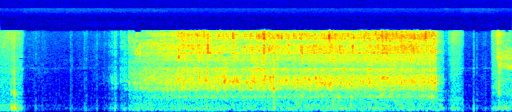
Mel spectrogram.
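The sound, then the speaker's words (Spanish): A brown-water river flowing along the shade of trees: its steady, bubbling rush swells in after a brief quiet start, flows evenly for several seconds at moderate loudness, then drops away abruptly; no voices. “El río de aguas marrones corría bordeando por la sombra de los árboles.”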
